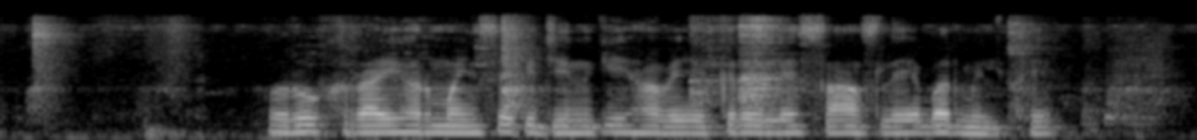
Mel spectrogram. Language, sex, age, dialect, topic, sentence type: Chhattisgarhi, male, 56-60, Northern/Bhandar, agriculture, statement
